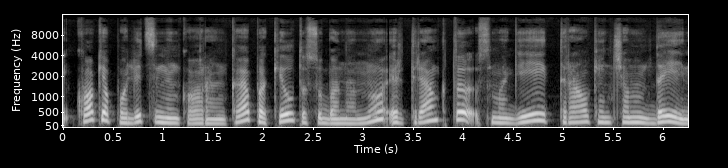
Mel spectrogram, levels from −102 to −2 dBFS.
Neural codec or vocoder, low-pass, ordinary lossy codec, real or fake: codec, 44.1 kHz, 7.8 kbps, DAC; 14.4 kHz; MP3, 96 kbps; fake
